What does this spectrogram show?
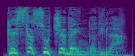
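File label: curious, Italian; mohaa; dialogue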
